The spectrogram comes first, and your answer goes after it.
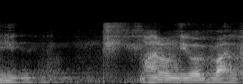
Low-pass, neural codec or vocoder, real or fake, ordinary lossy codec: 7.2 kHz; codec, 16 kHz in and 24 kHz out, 0.6 kbps, FocalCodec, streaming, 4096 codes; fake; none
